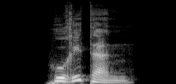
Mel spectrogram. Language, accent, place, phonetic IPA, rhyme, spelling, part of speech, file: German, Germany, Berlin, [hʊˈʁɪtɐn], -ɪtɐn, Hurritern, noun, De-Hurritern.ogg
- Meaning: dative plural of Hurriter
